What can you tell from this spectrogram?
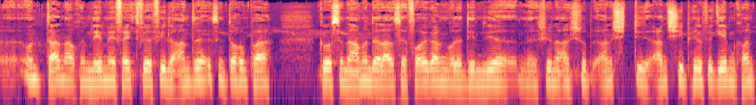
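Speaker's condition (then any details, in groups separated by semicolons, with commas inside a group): Parkinson's disease; now walks with crutches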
